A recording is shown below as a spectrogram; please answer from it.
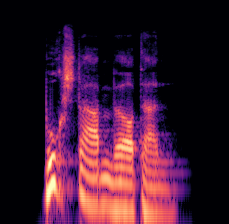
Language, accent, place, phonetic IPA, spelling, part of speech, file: German, Germany, Berlin, [ˈbuːxʃtaːbn̩ˌvœʁtɐn], Buchstabenwörtern, noun, De-Buchstabenwörtern.ogg
- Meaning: dative plural of Buchstabenwort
